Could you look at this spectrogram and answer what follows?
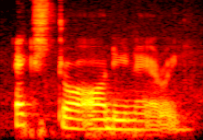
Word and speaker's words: extraordinary: Extraordinary. Yeah, extraordinary, Oh, it's extraordinary. extraordinary. Yeah, so try to combine A and O. Extraordinary. extraordinary. Oh, extraordinary. Okay.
